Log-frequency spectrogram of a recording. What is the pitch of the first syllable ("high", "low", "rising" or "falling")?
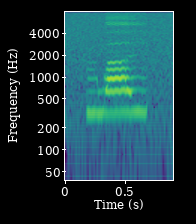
high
